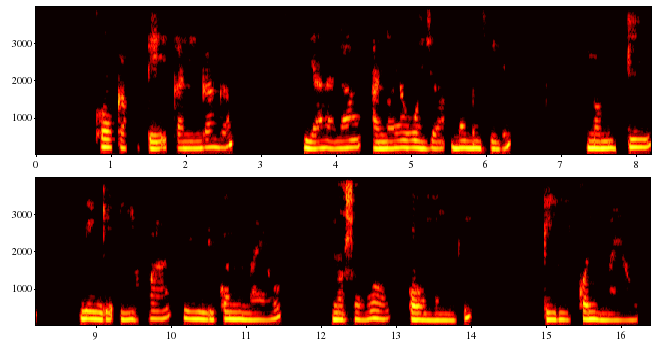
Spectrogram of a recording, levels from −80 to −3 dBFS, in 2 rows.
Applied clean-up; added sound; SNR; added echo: none; none; none; none.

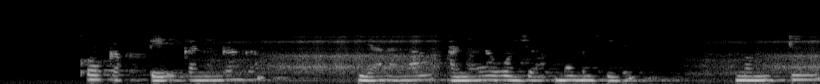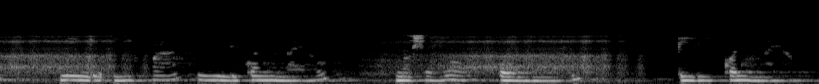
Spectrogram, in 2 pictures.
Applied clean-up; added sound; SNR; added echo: none; Breathing; 18 dB; reverberation time 1.1 s.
